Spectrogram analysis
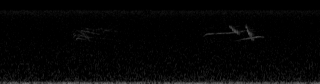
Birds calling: Eurasian Skylark (Alauda arvensis)
Hawaii Amakihi (Chlorodrepanis virens)

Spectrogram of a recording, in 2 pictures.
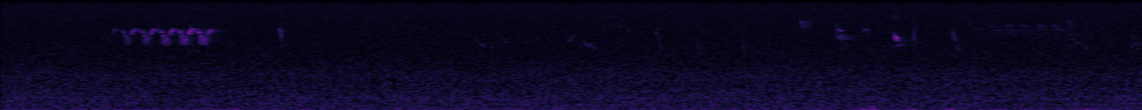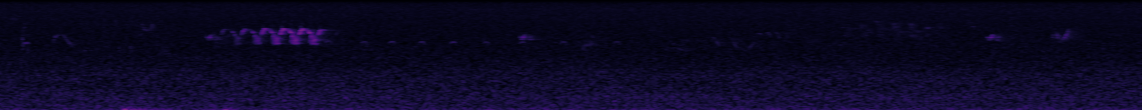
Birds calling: MacGillivray's Warbler (Geothlypis tolmiei)
Dusky Flycatcher (Empidonax oberholseri)

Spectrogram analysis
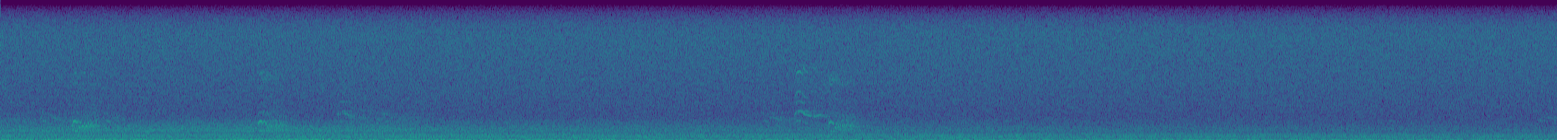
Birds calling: Red-bellied Woodpecker (Melanerpes carolinus)

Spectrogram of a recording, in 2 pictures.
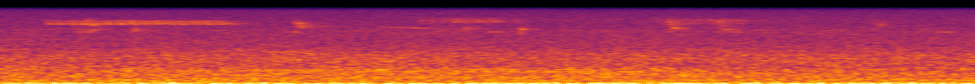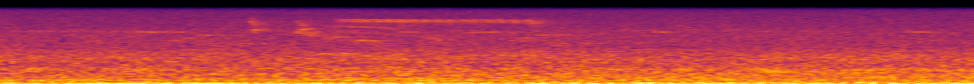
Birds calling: Yellow-faced Grassquit (Tiaris olivaceus)

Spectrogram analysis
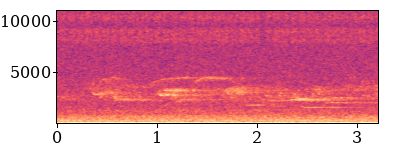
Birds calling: Wood Thrush (Hylocichla mustelina)
American Robin (Turdus migratorius)

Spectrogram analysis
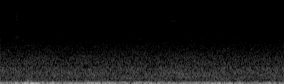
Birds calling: unidentified bird

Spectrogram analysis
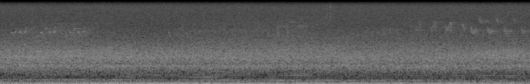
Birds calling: Common Yellowthroat (Geothlypis trichas)
American Goldfinch (Spinus tristis)

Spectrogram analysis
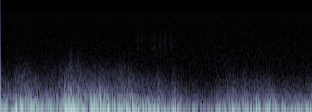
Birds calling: Band-rumped Storm-Petrel (Hydrobates castro)

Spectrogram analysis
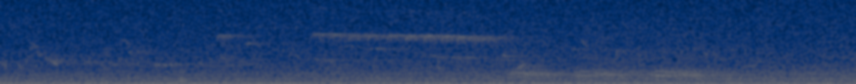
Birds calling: Downy Woodpecker (Dryobates pubescens)
American Crow (Corvus brachyrhynchos)

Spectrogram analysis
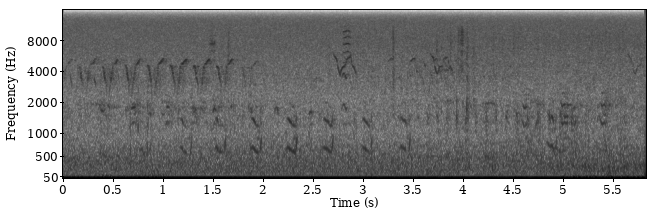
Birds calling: Hawaii Amakihi (Chlorodrepanis virens)

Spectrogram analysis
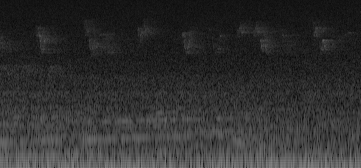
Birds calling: Red-eyed Vireo (Vireo olivaceus)

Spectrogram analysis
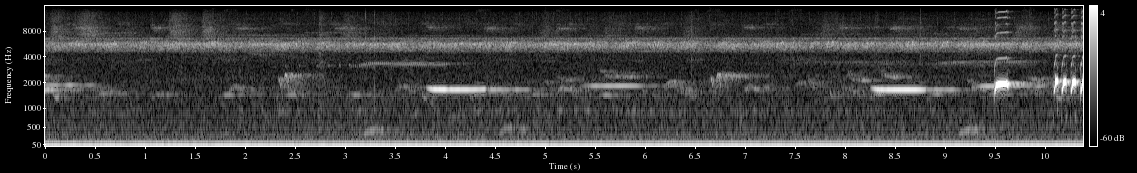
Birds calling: Hauxwell's Thrush (Turdus hauxwelli)
Black-faced Antthrush (Formicarius analis)
Amazonian Motmot (Momotus momota)
White-throated Toucan (Ramphastos tucanus)
Cinereous Tinamou (Crypturellus cinereus)

